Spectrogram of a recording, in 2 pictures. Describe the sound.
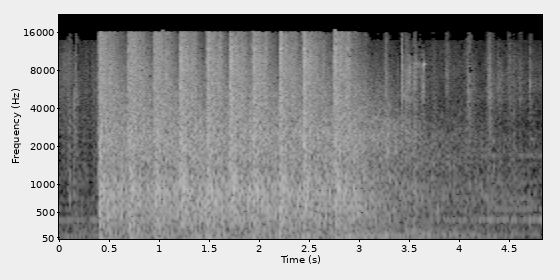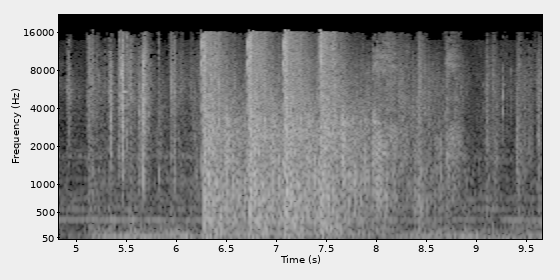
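Gunfire in a forest as men shoot at a man who fires back with a pistol from behind a tree. Rapid volleys of many shots fade into a brief lull, then dense bursts resume.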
